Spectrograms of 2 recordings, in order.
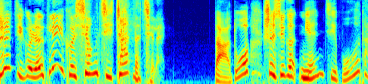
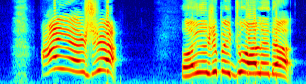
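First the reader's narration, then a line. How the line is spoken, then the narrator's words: Loud indignant accusation. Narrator (Chinese): 杨百万激愤的大声的控诉着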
